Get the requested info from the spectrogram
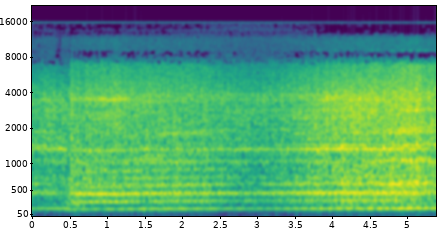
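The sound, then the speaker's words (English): Racing car engines drone at high speed in a steady, loud roar as a pack of open-cockpit cars races over undulating hills, a red Ferrari slightly ahead of a yellow car, growing slightly louder toward the end, with no voices. “Mancini's red Ferrari keeps a slight lead over a yellow car.”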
